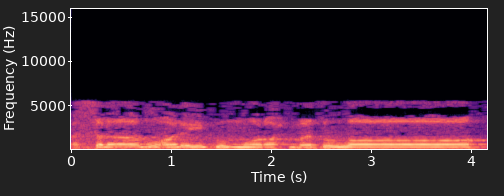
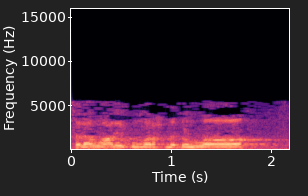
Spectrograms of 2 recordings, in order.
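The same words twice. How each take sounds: First: The greeting is drawn out very long. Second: The greeting is said quickly and loudly.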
